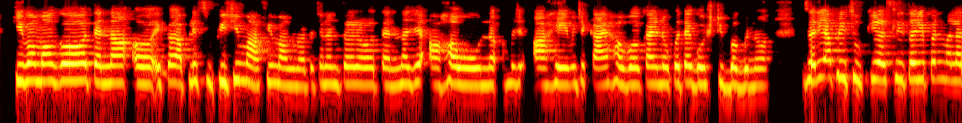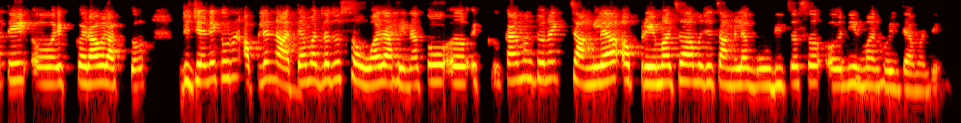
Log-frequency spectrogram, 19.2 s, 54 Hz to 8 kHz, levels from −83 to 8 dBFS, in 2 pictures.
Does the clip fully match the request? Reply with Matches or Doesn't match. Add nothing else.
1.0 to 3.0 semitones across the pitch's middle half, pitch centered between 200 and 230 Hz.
Doesn't match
